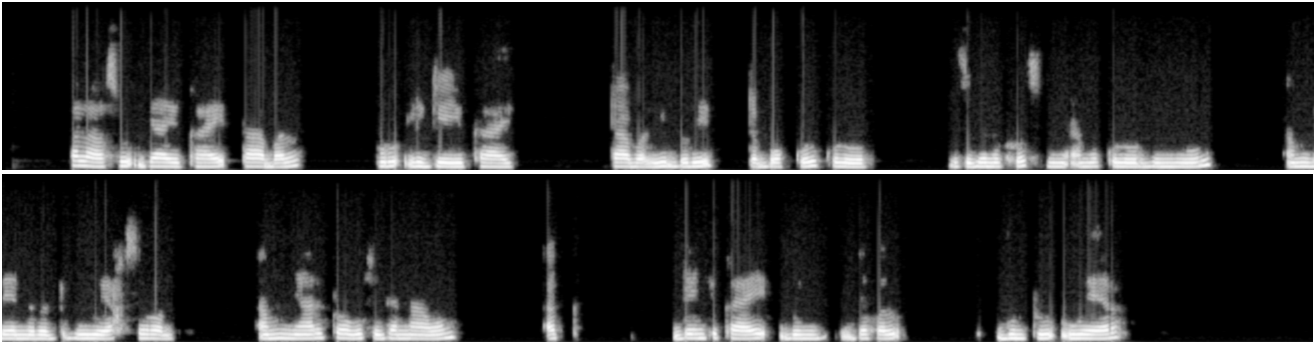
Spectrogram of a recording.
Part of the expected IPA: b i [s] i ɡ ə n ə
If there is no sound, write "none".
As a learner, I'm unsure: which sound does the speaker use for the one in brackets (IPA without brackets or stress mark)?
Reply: s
